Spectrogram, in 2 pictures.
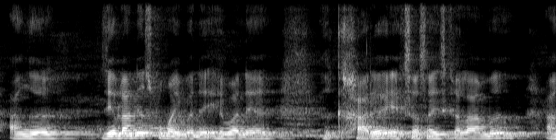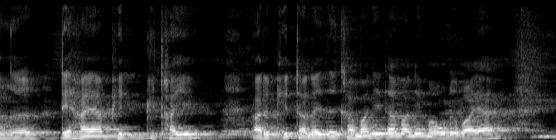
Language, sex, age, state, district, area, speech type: Bodo, male, 30-45, Assam, Udalguri, rural, spontaneous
